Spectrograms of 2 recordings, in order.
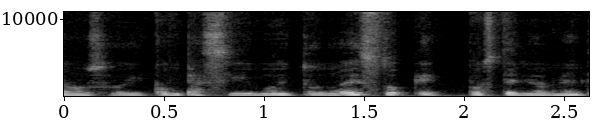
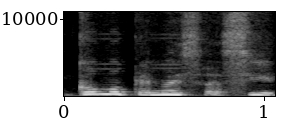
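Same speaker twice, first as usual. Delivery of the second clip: mock priest yelling; 5 semitones higher, 6 dB louder than usual. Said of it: "gritaba y gritaba".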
